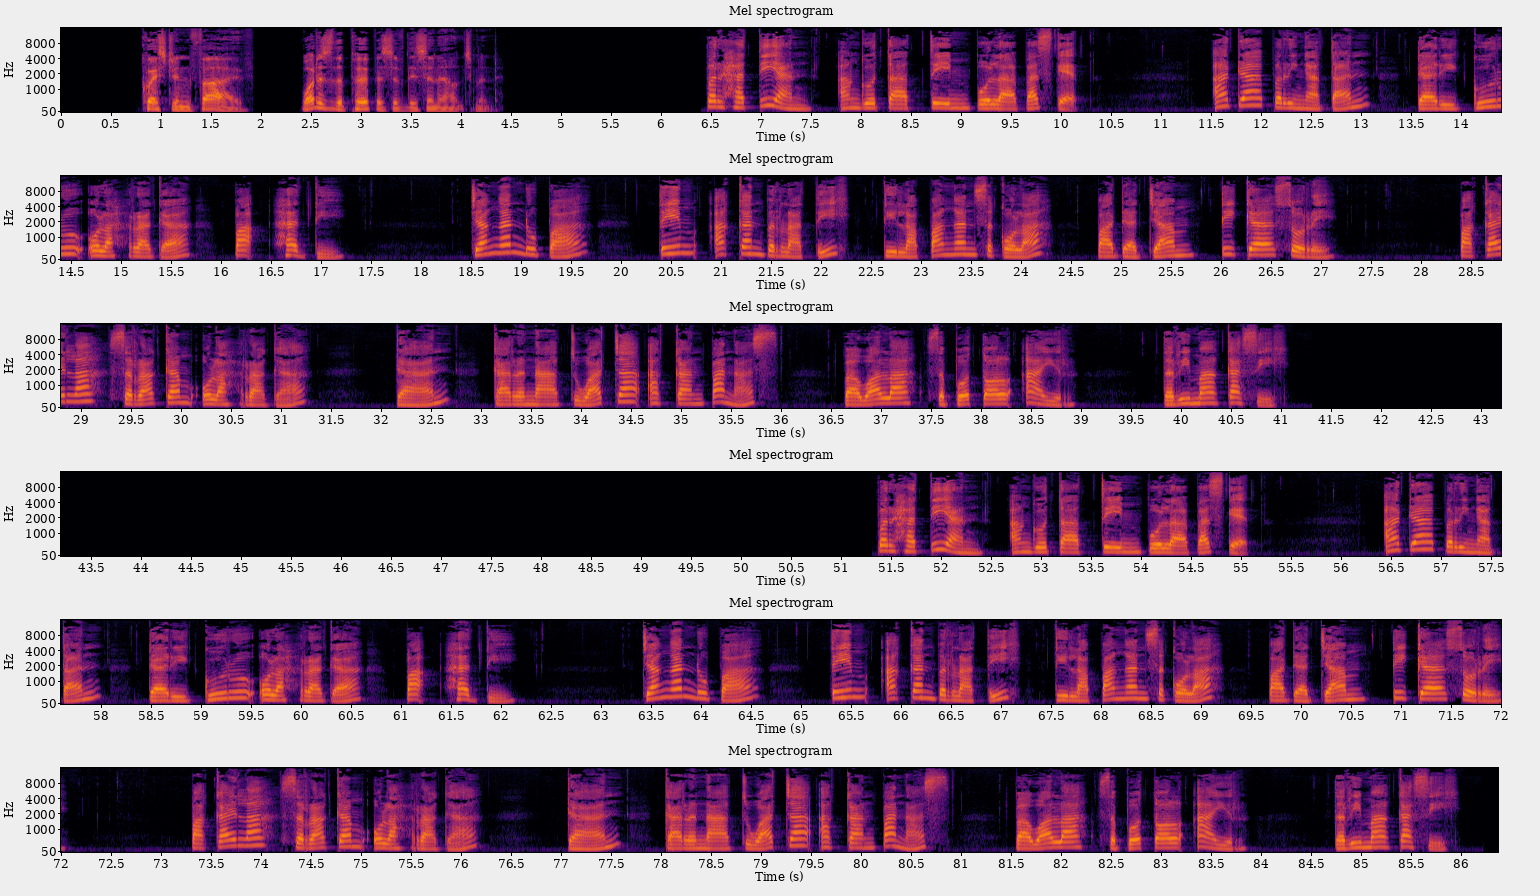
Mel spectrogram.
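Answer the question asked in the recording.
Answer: To remind the basketball team about practice at the school court at 3 pm, to wear sports uniform and bring a bottle of water.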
